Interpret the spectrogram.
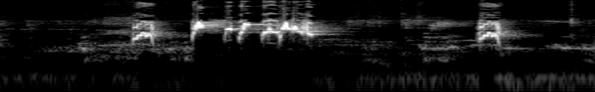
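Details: Red-whiskered bulbul kept as a songbird and being trained, fired up: one quick cluster of clear chirped notes, a pause, then a single bright note, with low humming in the background.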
